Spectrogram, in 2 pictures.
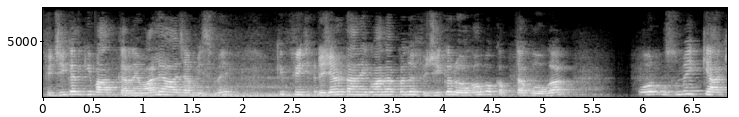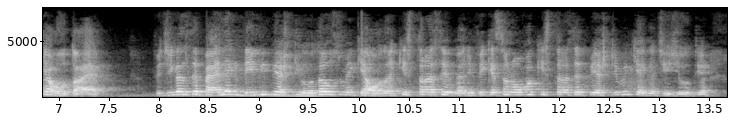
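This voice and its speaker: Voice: medium pitch, brisk. A channel host giving an explainer on exam procedure, repeating key points for emphasis. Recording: echoey room, dull lo-fi, faint noise.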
